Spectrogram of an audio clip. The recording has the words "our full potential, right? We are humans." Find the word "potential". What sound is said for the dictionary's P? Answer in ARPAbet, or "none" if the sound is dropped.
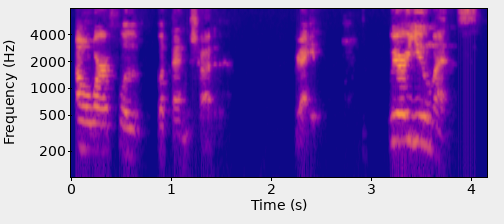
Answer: B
